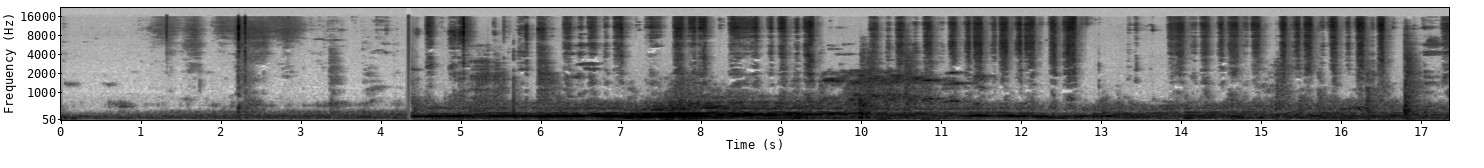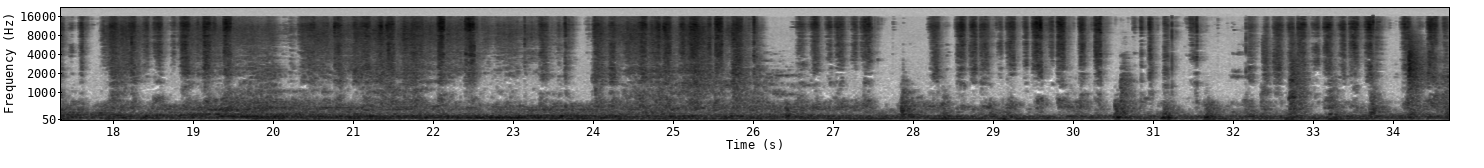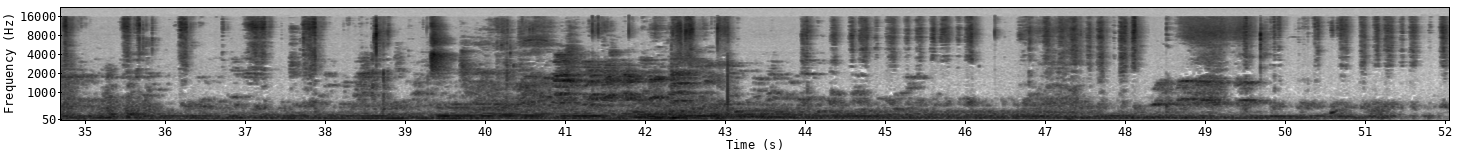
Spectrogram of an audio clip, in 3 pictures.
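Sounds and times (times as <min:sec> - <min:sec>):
knife scraping eggplant skin: 0:04.4 - 0:09.5, 0:10.1 - 0:27.6, 0:28.2 - 0:38.0, 0:43.9 - 0:48.3, 0:49.7 - 0:52.0.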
